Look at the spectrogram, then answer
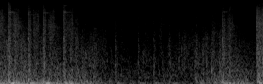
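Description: Rapid gunfire crackles in a duos match of a shooter video game, a dense burst of shots up close, a brief lull, then another shot at the end, with no speech.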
